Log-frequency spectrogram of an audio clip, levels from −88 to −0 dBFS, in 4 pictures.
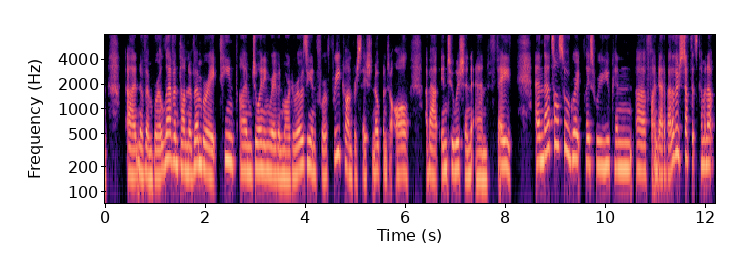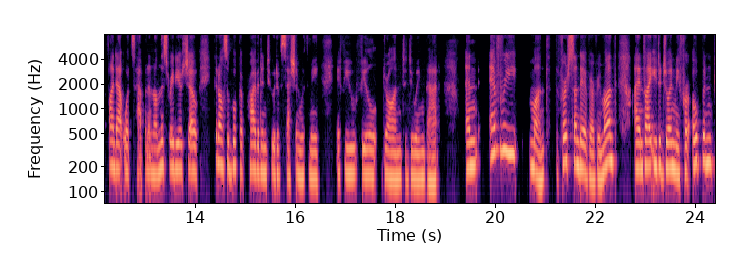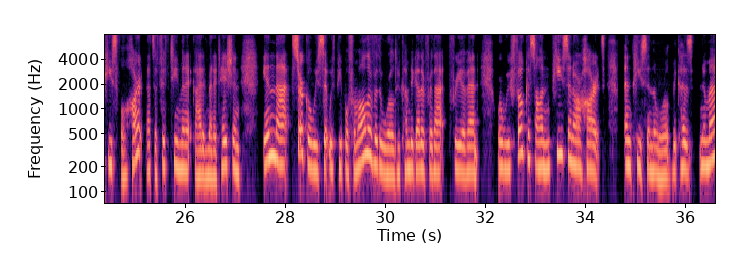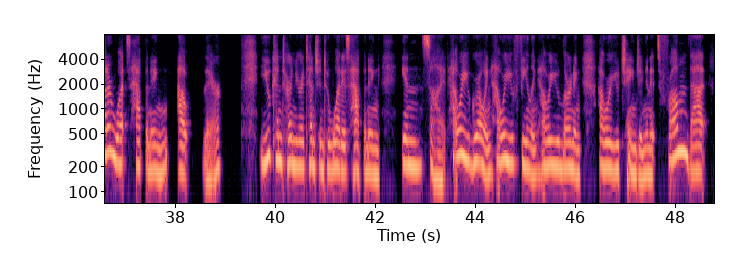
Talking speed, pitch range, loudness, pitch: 195 wpm, 170-210 Hz, -21 LUFS, 190 Hz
